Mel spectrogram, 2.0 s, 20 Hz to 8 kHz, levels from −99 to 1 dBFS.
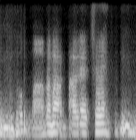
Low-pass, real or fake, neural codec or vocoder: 7.2 kHz; fake; codec, 16 kHz, 0.5 kbps, FreqCodec, smaller model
